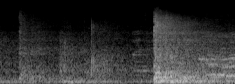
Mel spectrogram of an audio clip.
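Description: Basketball thumps echoing in a gymnasium: a light one shortly after the start and a loud one about one and a half seconds in.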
